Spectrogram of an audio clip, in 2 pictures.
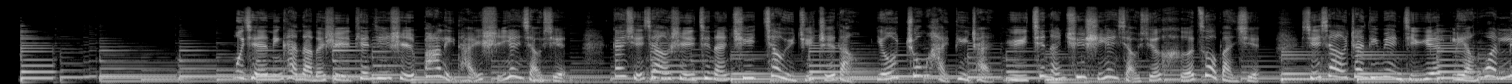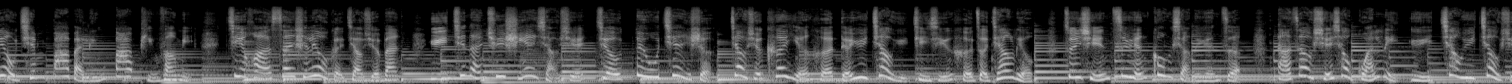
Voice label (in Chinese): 女 温馨广播; 津南区八里台实验小学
